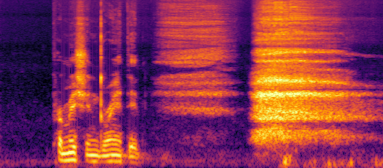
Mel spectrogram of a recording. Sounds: Sigh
